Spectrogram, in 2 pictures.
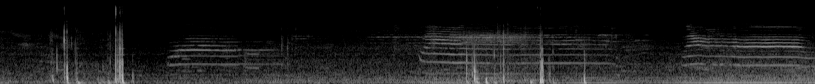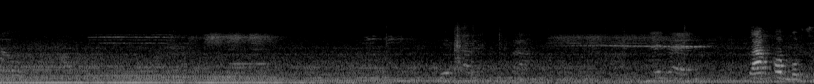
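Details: Domestic cat meowing: a short tonal meow near two seconds, a brighter cry around four and a half seconds, then a longer drawn-out meow near seven seconds, over steady low room rumble with a few sharp knocks.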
